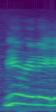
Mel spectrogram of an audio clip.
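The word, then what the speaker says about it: Miorine: Meanwhile, Mirine, who, by the way, some of the characters do call her Mirin, so I think it's one of those Japanese, accent type things, whether or not you pronounce the E at the end.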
